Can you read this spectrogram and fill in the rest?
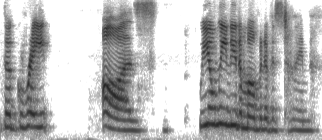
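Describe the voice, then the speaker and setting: An earnest young woman, played by a woman who asks politely and pleads. Her voice is high and bright, heard through dull, lo-fi livestream audio. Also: expressive, measured pace, full character voice. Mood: pleading.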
